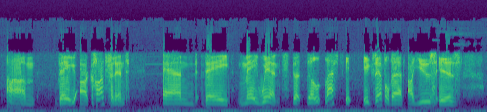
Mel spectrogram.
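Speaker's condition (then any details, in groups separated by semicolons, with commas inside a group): Stuttering; described as behavioral rather than emotional; on-air call, broadcast is a stutter situation, not nervous, speaks fairly well; stutters in certain situations such as broadcasts, choice not conscious, not driven by nervousness; repeated words, prolonged sounds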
